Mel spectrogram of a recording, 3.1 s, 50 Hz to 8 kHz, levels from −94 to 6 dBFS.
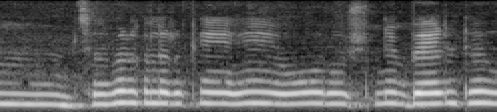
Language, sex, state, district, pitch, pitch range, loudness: Hindi, female, Haryana, Rohtak, 280 Hz, 270-290 Hz, -15 LUFS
